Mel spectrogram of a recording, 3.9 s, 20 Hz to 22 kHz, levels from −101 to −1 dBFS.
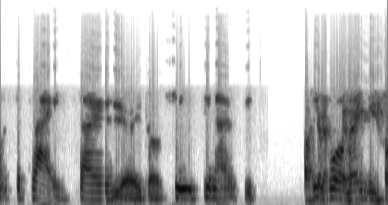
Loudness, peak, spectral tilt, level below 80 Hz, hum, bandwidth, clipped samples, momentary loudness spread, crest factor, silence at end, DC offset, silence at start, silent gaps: -15 LUFS; -2 dBFS; -7 dB/octave; -50 dBFS; none; 6.6 kHz; under 0.1%; 9 LU; 14 dB; 0 s; 1%; 0 s; none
